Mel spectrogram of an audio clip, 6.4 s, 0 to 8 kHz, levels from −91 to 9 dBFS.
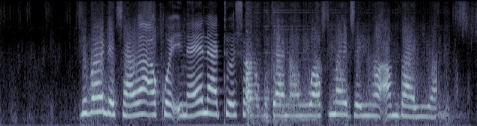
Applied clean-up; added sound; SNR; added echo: neural separator model SepFormer DNS4.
